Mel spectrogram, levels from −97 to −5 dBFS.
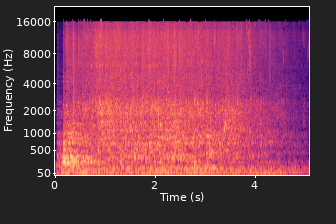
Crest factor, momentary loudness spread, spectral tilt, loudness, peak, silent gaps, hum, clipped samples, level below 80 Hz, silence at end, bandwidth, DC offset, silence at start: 18 dB; 14 LU; -3 dB/octave; -19 LUFS; -4 dBFS; none; none; under 0.1%; -32 dBFS; 0 s; 17 kHz; under 0.1%; 0 s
